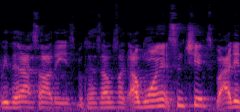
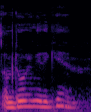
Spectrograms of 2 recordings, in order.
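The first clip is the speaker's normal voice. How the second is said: ordinary talk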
